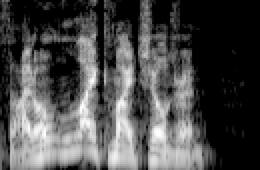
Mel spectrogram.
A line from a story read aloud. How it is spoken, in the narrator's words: Henry immediately snaps back with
